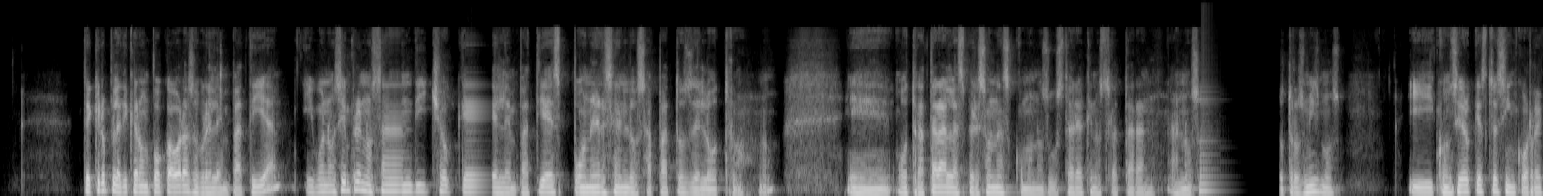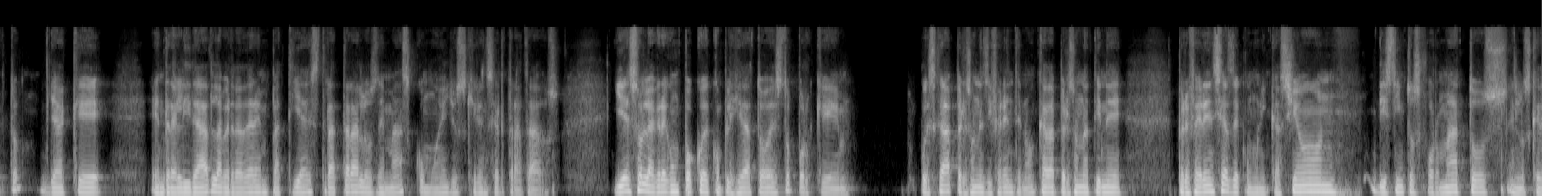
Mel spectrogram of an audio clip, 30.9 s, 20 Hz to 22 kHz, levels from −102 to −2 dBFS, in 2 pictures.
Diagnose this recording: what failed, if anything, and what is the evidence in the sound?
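Network stage: a late packet emptied the jitter buffer at 3.87 to 3.92 s, so the receiver stretched the last sound by 22 ms. This short stall from a late packet is heard as a held sound, with nothing lost.

Network stage, likely delayed packets: call audio freezes at 3.92 to 4.04 s, 4.68 to 4.95 s and 12.01 to 12.83 s. Fading buzzes fill the gaps, and the last one goes silent for 470 ms.

Buffer stage: a jitter buffer slow-down at 13.47 to 14.23 s repeated pitch periods, adding 54 ms. The speech drags at 94% speed, with the pitch unchanged.

Buffer stage: a jitter buffer speed-up at 16.90 to 25.57 s cut pitch periods to shed delay, running at 108% and losing roughly 0.7 s in total. It recurs at 30.17 to 30.84 s at 107%, so the speech sounds hurried.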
